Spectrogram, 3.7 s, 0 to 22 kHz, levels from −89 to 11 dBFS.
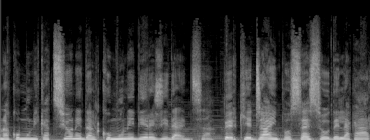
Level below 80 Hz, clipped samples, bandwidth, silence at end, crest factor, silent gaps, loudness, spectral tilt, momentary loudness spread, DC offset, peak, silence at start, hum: -44 dBFS; under 0.1%; 17.5 kHz; 0 s; 14 dB; none; -17 LUFS; -4.5 dB/octave; 5 LU; under 0.1%; -4 dBFS; 0 s; none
